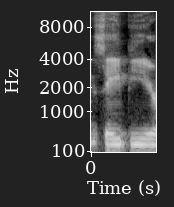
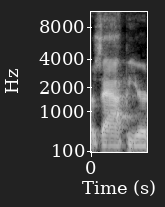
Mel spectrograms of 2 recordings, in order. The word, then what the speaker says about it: Zapier: So you're going to have like services like Zapier or Zapier, depending on how you pronounce it.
